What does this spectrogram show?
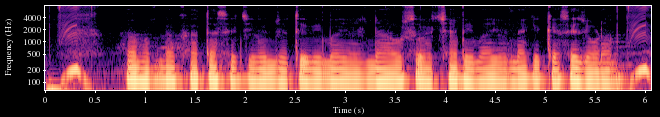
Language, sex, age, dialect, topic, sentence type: Bhojpuri, male, 18-24, Southern / Standard, banking, question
